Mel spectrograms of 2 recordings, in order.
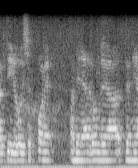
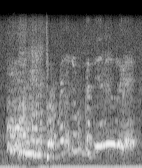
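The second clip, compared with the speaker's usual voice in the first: very high pitch; slower than usual. Acted. Crowd voiced in high voice.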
